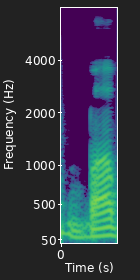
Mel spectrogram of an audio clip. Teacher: जब भी बोलेंगे तो आपके ओठ दोनों ओठ एक दूसरे को छू रहे होंगे। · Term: ओष्ठ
